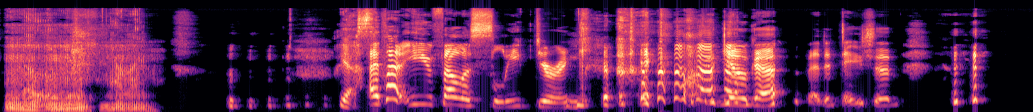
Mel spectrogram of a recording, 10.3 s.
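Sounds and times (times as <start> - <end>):
voice imitating a pug's snorting grunt: 0.0 - 1.7
speech: 3.4 - 9.3
laughter: 5.8 - 7.8.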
